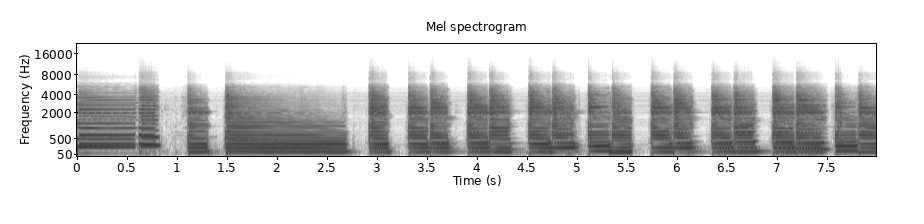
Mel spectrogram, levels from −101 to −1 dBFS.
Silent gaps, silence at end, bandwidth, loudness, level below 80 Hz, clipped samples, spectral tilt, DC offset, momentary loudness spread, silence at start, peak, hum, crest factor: none; 0 s; 9 kHz; -26 LUFS; -58 dBFS; under 0.1%; -6.5 dB/octave; under 0.1%; 4 LU; 0 s; -12 dBFS; none; 14 dB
